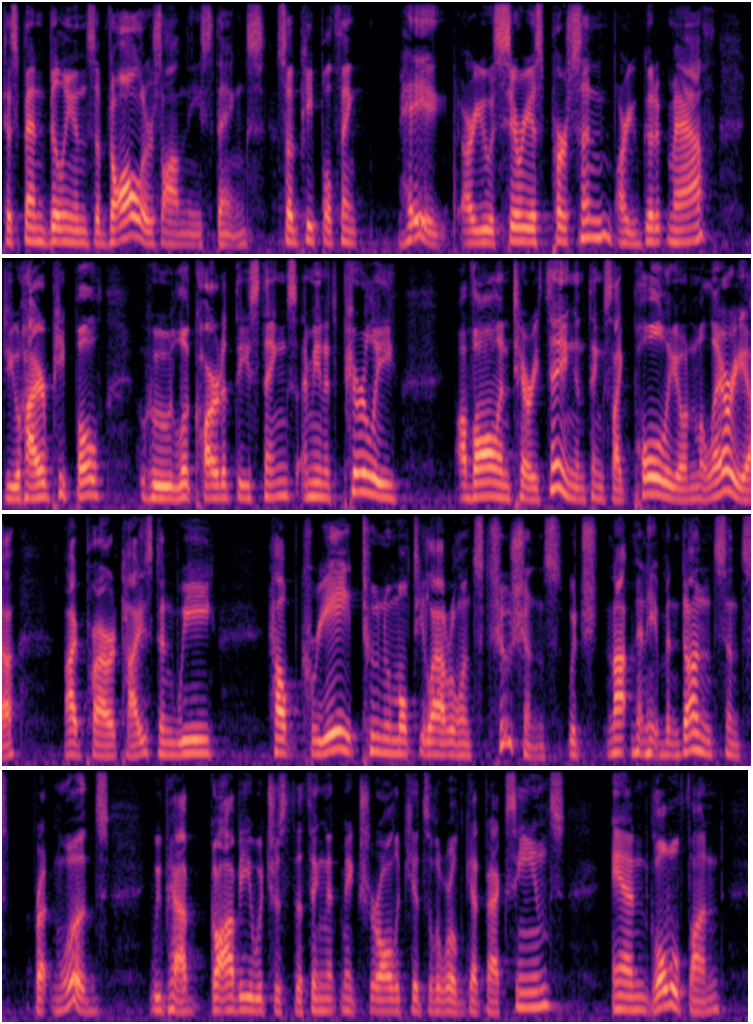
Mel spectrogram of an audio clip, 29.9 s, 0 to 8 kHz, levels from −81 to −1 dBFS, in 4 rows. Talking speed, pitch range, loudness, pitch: 170 wpm, 140-165 Hz, -23 LUFS, 150 Hz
